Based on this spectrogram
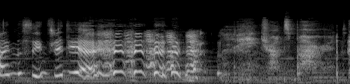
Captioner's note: group laughing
